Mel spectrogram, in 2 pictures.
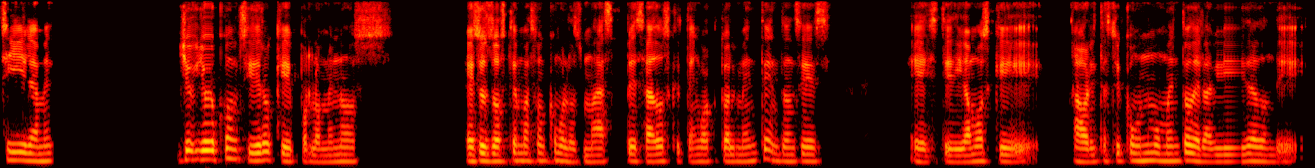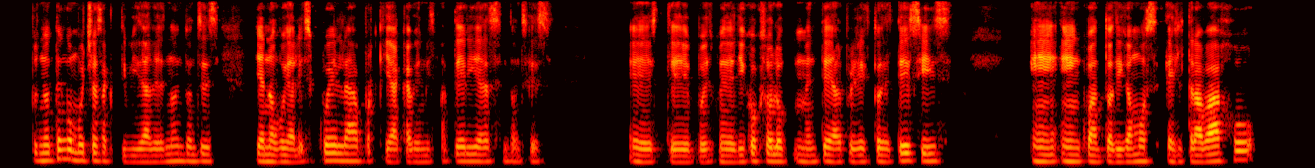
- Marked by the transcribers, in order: none
- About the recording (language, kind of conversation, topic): Spanish, advice, ¿Cómo puedo dejar de rumiar pensamientos negativos que me impiden dormir?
